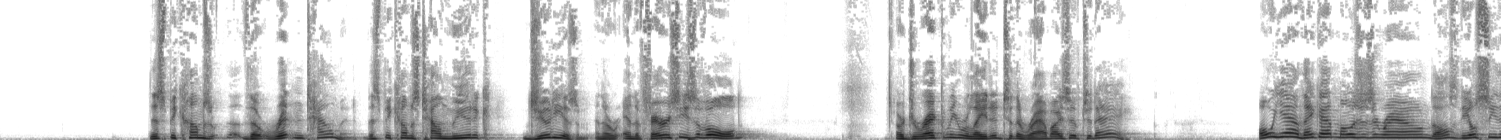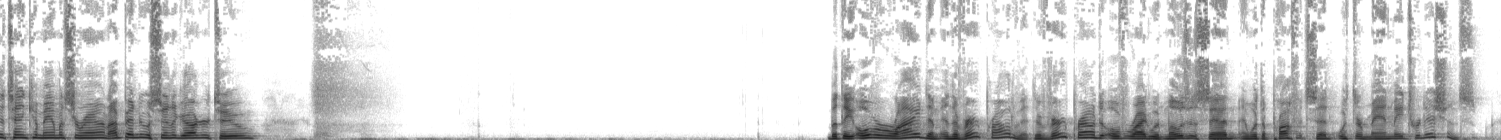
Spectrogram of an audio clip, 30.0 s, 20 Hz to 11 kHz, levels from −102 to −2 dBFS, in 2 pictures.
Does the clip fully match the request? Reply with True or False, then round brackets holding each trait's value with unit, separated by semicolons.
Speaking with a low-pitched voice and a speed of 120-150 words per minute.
False (165 Hz; 140 wpm)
